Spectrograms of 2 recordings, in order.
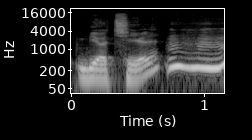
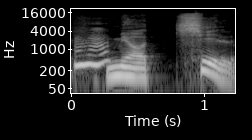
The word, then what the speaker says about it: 며칠: But, back in days, it was spelled 몇 and then 일. It was separated. 며칠. But the pronunciation was so like 며칠 that they eventually changed it officially to be 며칠. So now, if you look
